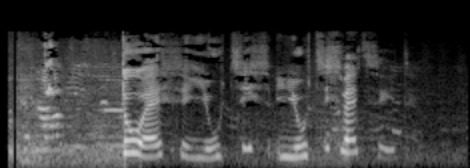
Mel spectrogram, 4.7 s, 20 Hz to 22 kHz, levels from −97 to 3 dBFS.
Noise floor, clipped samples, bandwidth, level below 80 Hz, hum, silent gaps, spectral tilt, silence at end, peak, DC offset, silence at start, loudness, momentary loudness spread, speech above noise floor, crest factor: -63 dBFS; under 0.1%; 11.5 kHz; -66 dBFS; none; none; -2.5 dB/octave; 0.7 s; -2 dBFS; under 0.1%; 0.1 s; -24 LUFS; 17 LU; 38 dB; 24 dB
